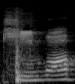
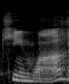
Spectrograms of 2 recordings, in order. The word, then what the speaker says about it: quinoa: option are these nutty quinoa bites not Quino quinoa as I have learned the years how to pronounce but these are really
